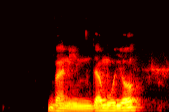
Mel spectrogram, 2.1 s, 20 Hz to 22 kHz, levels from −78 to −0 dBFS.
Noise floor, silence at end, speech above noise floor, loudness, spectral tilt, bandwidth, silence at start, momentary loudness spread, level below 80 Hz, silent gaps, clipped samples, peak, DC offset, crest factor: -81 dBFS; 0.05 s; 62 dB; -19 LUFS; -9 dB/octave; 7.2 kHz; 0.6 s; 12 LU; -48 dBFS; none; under 0.1%; -2 dBFS; under 0.1%; 18 dB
